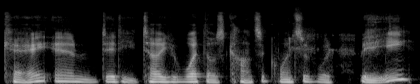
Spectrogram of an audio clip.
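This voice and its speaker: Probing, sympathetic deposition lawyer, read aloud by an amateur, gravelly and halting, close dry sound. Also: medium pitch, no room sound. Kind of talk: dramatic reading of a legal deposition transcript.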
